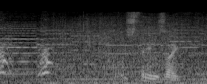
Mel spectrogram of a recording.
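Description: Bagpipes playing with their steady drone, with a dog's short yips over them at about the start and again half a second in.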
